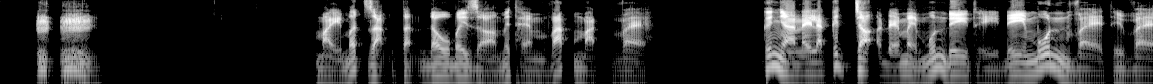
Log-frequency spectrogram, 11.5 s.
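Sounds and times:
person coughing: 0.4s - 1.1s
speech: 3.2s - 6.6s, 7.6s - 11.5s.

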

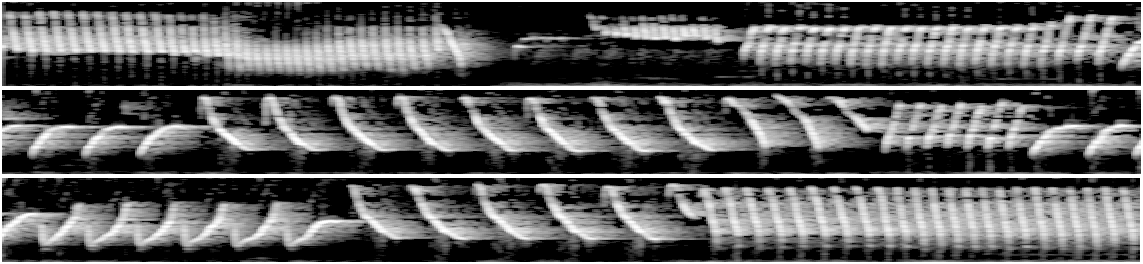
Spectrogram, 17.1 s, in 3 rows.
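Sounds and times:
domestic canary song: 0.0s - 17.0s.

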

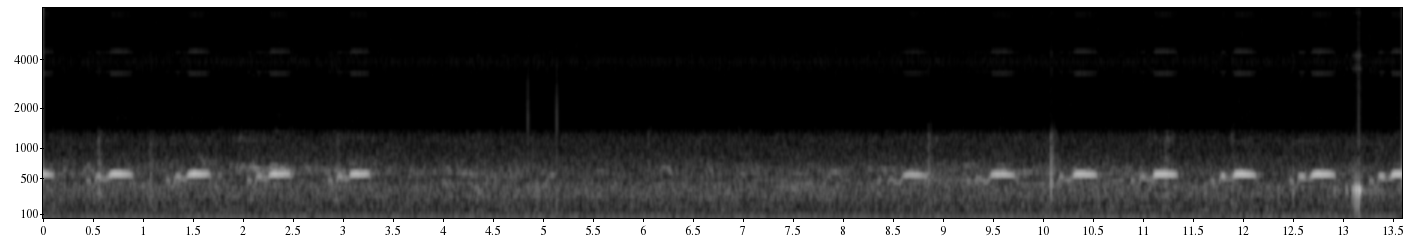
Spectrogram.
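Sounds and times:
dove uttering short mellow hoot-like notes: 0.0s - 4.4s, 7.4s - 13.5s.

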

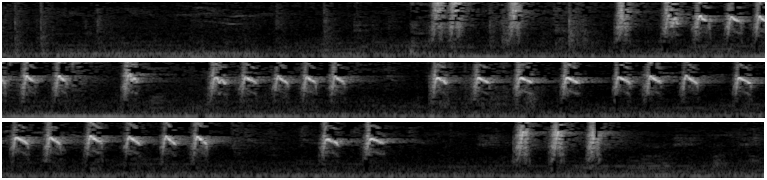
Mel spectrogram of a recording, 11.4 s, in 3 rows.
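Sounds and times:
grey-cheeked bulbul giving harsh chirps and rasping sweeps: 2.1s - 10.8s.

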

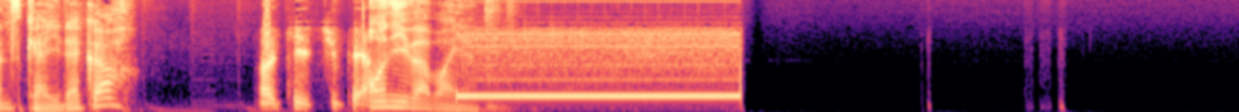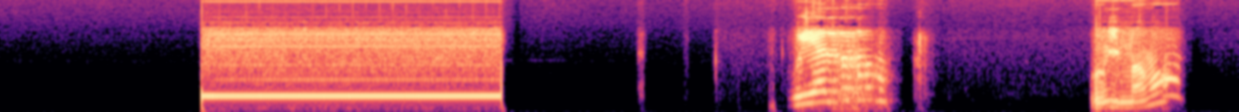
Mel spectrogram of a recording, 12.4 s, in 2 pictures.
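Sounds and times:
speech: 0.0s - 2.6s, 10.2s - 10.7s, 11.7s - 12.2s
buzzy ringback tone of an outgoing phone call: 2.3s - 3.8s, 7.2s - 8.7s.

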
